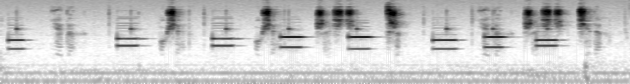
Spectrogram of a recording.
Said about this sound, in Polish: wybrałem teraz numer jednego z moich telefonów i jeśli y, chcemy zadzwonić, naciskam sobie Enter.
